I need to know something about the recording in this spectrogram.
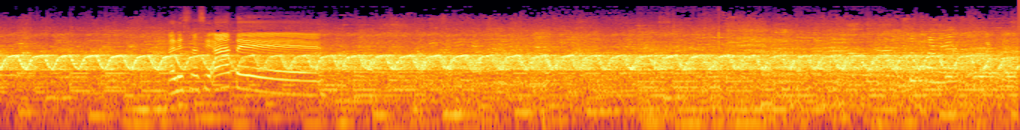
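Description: An ambulance siren wails rapidly and steadily close by.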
